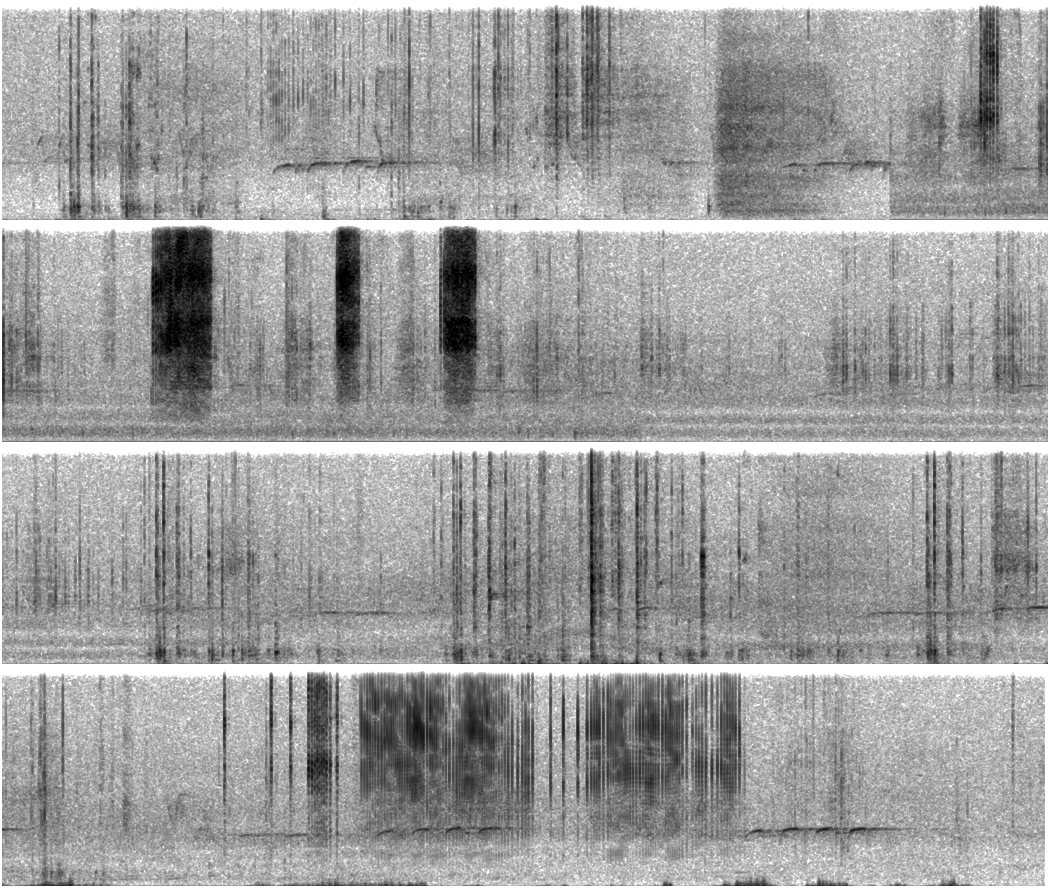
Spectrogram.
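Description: Fly line and hands being worked close to the microphone: rustling, bumps and short clicks as line is stripped and handled. Through the middle a steady low hum of the bow-mounted electric trolling motor runs for about ten seconds, dropping a step in pitch partway through.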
